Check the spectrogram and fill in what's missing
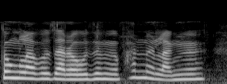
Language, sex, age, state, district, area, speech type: Bodo, female, 18-30, Assam, Udalguri, urban, spontaneous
